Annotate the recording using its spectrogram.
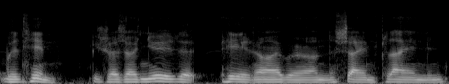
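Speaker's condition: Tongue cancer; aggressive tongue cancer

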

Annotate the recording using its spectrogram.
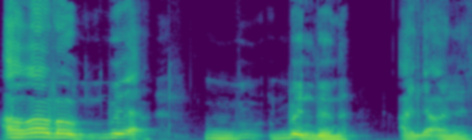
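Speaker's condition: Cerebral palsy; wheelchair user after leg broke

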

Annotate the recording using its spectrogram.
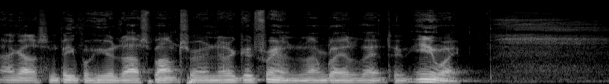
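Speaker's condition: Parkinson's

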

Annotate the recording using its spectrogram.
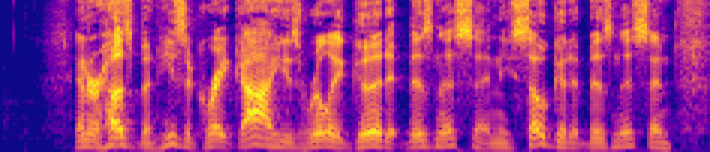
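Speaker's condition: No condition

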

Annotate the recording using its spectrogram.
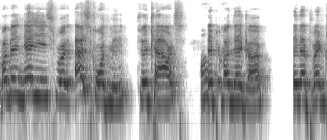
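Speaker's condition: Down syndrome

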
